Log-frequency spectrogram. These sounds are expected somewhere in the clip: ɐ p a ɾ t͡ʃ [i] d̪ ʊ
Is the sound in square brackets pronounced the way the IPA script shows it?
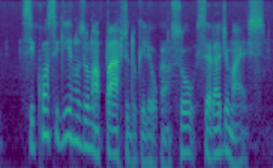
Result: no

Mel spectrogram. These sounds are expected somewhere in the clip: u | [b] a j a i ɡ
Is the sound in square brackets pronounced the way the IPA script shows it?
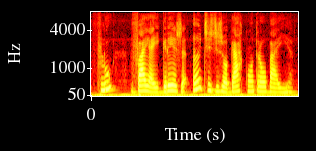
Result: no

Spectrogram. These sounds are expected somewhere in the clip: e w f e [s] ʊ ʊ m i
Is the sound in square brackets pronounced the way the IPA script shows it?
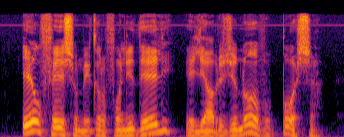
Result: no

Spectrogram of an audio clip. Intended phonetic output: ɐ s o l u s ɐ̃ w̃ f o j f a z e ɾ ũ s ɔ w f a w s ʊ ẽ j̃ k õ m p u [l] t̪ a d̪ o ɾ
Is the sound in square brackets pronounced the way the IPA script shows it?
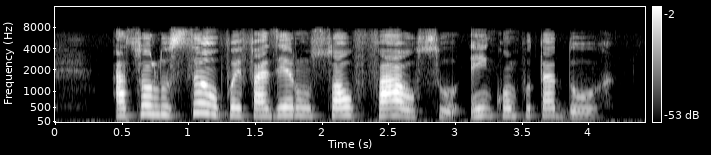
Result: no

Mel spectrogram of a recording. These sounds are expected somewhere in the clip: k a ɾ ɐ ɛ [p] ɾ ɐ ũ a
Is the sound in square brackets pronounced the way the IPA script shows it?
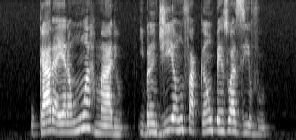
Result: no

